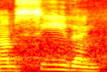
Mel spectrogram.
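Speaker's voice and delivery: "seething" dropped soft and flat. Pretend. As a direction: murmur "seething" with deadpan sarcasm.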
